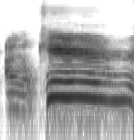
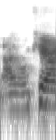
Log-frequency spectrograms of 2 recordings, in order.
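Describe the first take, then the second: First: Slow, loud, drawn-out don't care; sarcastic. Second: Said in the usual way. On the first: Retold or imitated. Alice dismissing her band-name idea with loud sarcasm. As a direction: stretch it out, flatly dismissive. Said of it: "he's like".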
